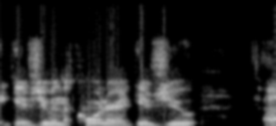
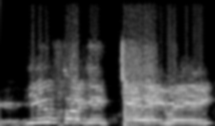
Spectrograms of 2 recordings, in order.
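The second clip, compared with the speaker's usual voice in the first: outraged yell. Retold or imitated. Retelling his reaction to Derek, outraged high yell. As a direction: blow up at the absurd line. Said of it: "I'm like".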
